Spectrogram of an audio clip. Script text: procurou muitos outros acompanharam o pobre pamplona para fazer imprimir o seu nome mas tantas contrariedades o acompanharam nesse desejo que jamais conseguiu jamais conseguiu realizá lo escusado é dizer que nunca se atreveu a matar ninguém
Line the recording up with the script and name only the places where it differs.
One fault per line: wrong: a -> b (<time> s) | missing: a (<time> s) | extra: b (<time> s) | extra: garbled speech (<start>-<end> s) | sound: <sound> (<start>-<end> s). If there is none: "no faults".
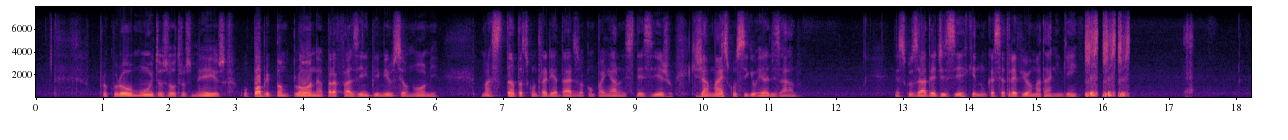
wrong: acompanharam -> meios (2.3 s)
missing: jamais conseguiu (10.8 s)
sound: laugh (15.7-16.4 s)
sound: whoosh (17.2-17.4 s)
